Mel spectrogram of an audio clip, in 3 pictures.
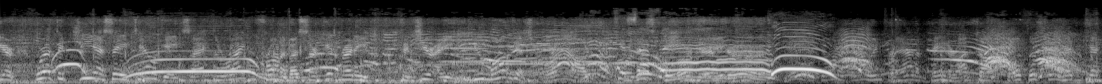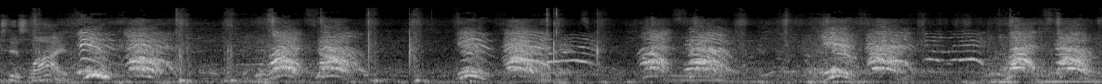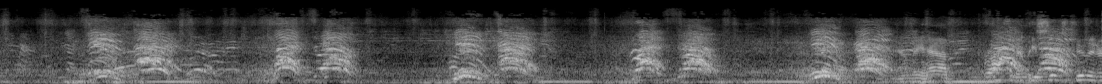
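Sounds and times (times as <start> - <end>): crowd: 0.0 - 33.0
cheerleaders shouting a cheer: 3.7 - 10.8, 11.8 - 12.8, 13.7 - 14.7, 15.6 - 18.4, 19.2 - 22.1, 22.8 - 23.9, 24.7 - 25.6, 26.5 - 27.5, 28.3 - 29.3, 30.1 - 31.0.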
